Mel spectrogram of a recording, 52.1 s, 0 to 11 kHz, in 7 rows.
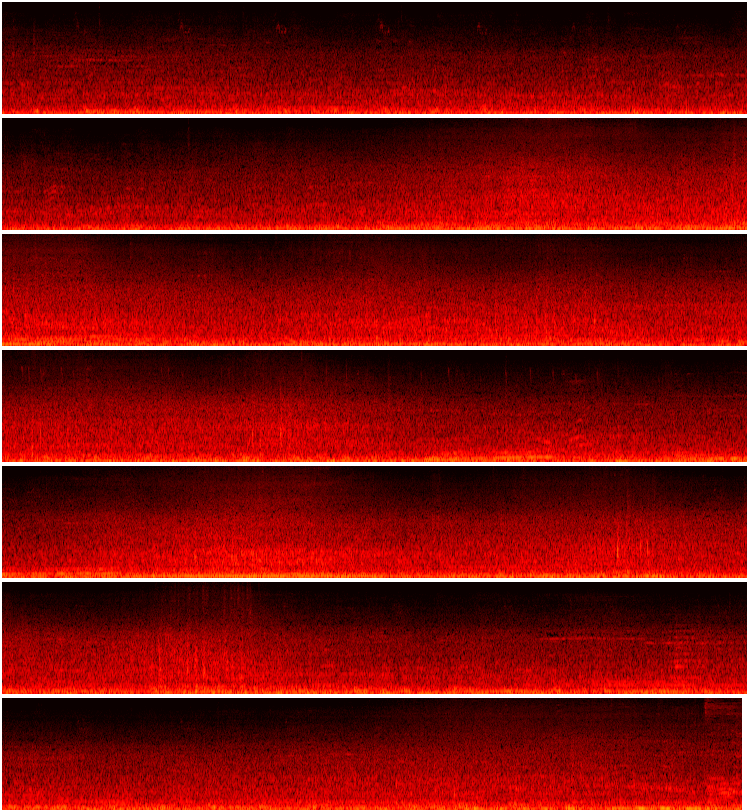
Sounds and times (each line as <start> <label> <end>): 0.0 traffic 52.1
0.0 music in vehicle passby 52.1
33.8 train 43.0
43.9 train 45.0
48.2 train 52.1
